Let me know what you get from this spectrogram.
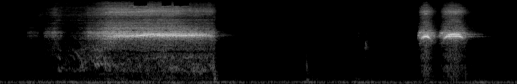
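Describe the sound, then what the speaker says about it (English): Small survival whistle from an Altoids tin kit blown hard: a short chirp, then a sustained shrill blast of about a second, followed after a pause by two quick sharp bursts. "Doubles as a survival whistle to help signal for help if you are lost"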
